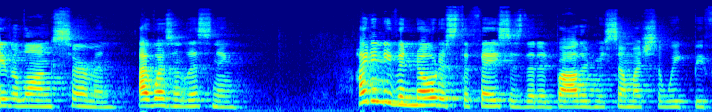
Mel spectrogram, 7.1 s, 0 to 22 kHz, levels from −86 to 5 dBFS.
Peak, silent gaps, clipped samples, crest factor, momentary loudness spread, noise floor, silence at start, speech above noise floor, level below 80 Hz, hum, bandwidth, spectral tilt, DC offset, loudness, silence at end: -2 dBFS; none; under 0.1%; 24 dB; 16 LU; -63 dBFS; 0 s; 39 dB; -66 dBFS; none; 17.5 kHz; -2.5 dB/octave; under 0.1%; -24 LUFS; 0.05 s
